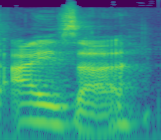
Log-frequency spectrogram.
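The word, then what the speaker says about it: Eiza: And I think it's pronounced Iza.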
